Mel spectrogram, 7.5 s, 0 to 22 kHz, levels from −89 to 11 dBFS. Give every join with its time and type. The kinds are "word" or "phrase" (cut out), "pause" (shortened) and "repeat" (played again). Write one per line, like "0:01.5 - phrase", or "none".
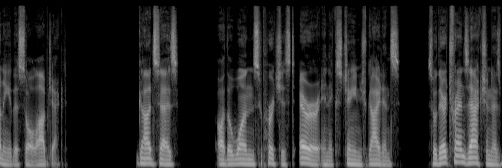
0:03.2 - word
0:03.9 - word
0:05.5 - word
